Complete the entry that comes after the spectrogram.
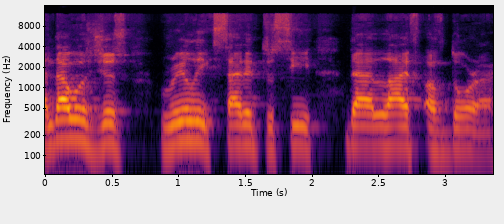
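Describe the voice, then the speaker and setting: This man talks in a Honduran accent at a moderate pace with ordinary pitch variation. The sound is dry and close with no echo, over a quiet background. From Honduras. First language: Spanish. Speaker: nonprofit staff running a house-building program. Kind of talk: panel discussion. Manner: halting, with many repeated words.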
